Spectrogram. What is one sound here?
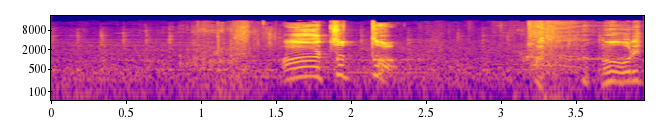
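A sword swings and clangs in combat.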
